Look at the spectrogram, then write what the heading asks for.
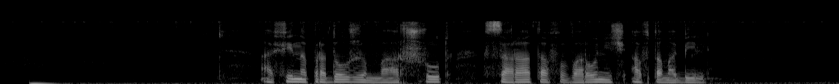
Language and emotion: Russian, neutral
